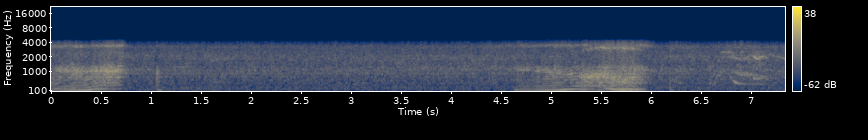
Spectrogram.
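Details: Two loud, low, rattling snoring breaths several seconds apart in a quiet room, recorded on an Android phone. Snoring.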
